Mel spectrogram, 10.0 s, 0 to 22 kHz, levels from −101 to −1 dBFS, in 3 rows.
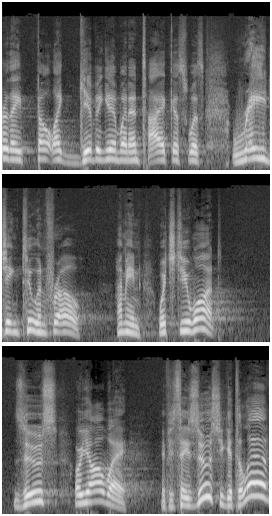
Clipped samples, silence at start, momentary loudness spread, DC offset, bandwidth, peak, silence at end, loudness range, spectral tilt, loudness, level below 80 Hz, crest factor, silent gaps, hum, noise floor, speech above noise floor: under 0.1%; 0 s; 10 LU; under 0.1%; 16.5 kHz; -6 dBFS; 0 s; 2 LU; -5 dB/octave; -20 LUFS; -60 dBFS; 14 dB; none; none; -56 dBFS; 37 dB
